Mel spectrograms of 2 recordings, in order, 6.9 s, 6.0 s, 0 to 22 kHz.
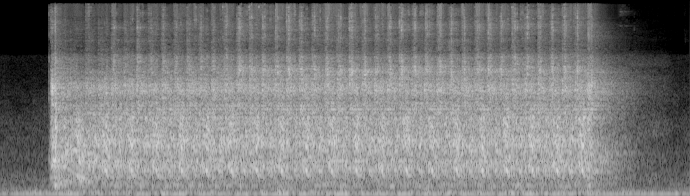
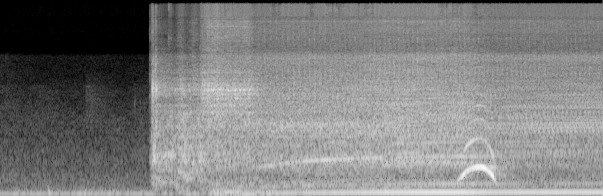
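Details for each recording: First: Carbureted Lada 2104: about five seconds of steady rhythmic cranking, roughly four turns a second, that never catches. Owner suspects a bad fuel pump starving it of fuel, though it is unconfirmed. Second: Carbureted Lada 2104 with a suspected bad fuel pump: it cranks, catches quickly and settles into a steady idle with a brief chirp. It keeps running well even without the choke.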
